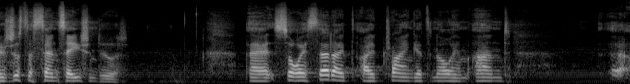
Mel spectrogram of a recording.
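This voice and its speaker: With a Dublin accent, a man talks at a fairly quick pace with a fairly high pitch and fairly even intonation. Music plays in the background. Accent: Dublin Irish. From Ireland, Dublin suburb. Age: 40s. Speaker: novelist and musician. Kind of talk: onstage literary interview. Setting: festival stage with audience. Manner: hesitant, many fillers.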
